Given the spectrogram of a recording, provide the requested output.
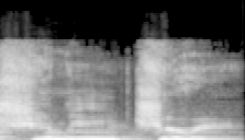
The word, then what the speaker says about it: chimichurri: new shimmy Cherry cheeseburger shimmy Cherry that's how you pronounce it let it roll off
